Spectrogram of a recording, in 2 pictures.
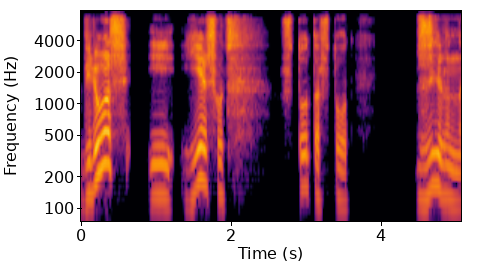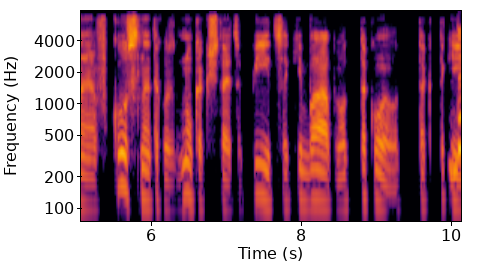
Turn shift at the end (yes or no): yes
